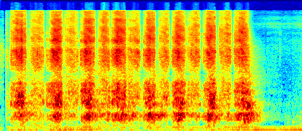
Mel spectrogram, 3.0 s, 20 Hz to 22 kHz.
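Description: A grinder strips rust from the body of an old Mercedes-Benz T1 van in rhythmic, repeated rasping strokes, close and fairly loud, before stopping abruptly near the end.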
